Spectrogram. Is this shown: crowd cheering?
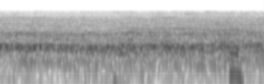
yes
